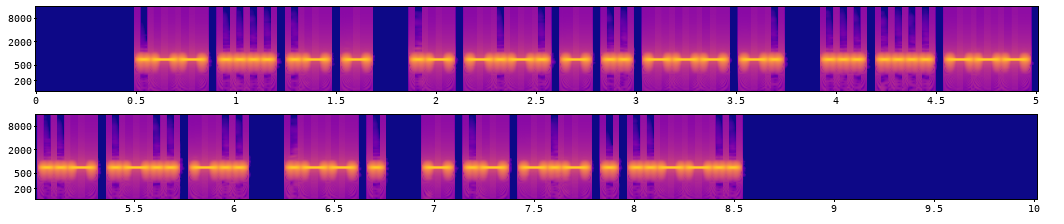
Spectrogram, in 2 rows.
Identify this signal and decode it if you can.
Morse code, heard as a keyed tone, about 36 wpm, 700 Hz. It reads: WHAT ACTION SHOULD WE TAKE?
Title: Sentences from Top 1000 Words - Review Part 4 - 35wpm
